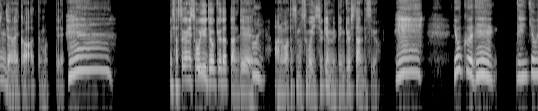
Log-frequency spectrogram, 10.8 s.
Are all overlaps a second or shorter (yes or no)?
yes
